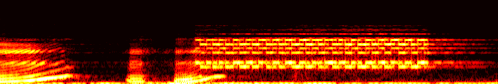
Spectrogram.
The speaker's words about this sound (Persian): زنگ تلفن، اجازه بده جواب بدم.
